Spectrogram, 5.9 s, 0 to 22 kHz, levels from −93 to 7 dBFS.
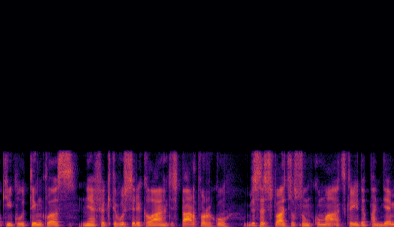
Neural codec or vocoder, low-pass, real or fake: codec, 16 kHz, 6 kbps, DAC; 7.2 kHz; fake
